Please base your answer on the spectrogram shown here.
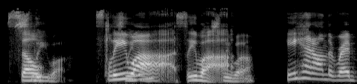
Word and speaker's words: Sliwa: Silwa. Someone corrected us on the Patreon. We were saying like S-I-L. It's S-L-I. Sliwa.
